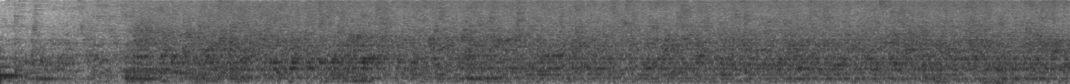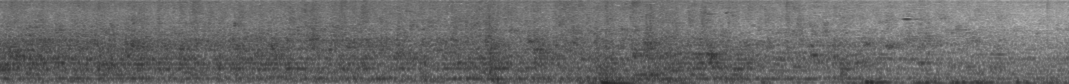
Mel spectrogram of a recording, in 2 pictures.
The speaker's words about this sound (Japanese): たっぷり出てますねじゃあ流していきます。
